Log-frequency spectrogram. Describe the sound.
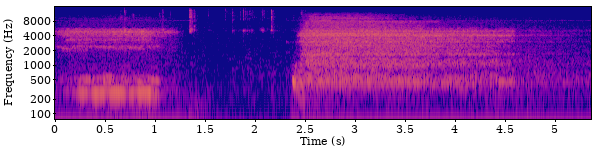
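Breaths are drawn during a guided healing meditation. A shorter breath with a faint tonal edge comes first, then after a quiet pause a longer, louder, airy rush of breath that fades out.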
